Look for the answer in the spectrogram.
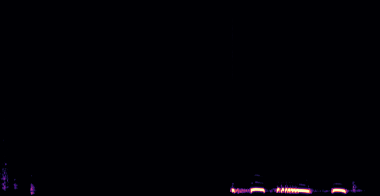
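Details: Spotted dove used as a lure bird to draw in wild doves: after a few faint clicks and silence, a short burst of low, hollow coos, one longer drawn-out note between briefer arched ones.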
